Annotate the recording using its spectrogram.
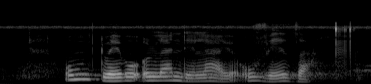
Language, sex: Zulu, female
